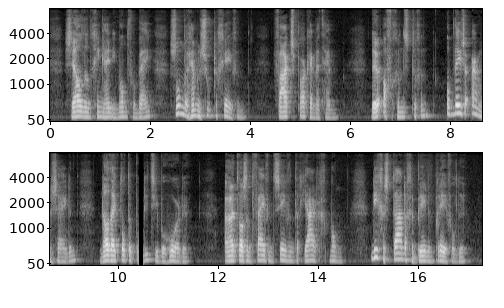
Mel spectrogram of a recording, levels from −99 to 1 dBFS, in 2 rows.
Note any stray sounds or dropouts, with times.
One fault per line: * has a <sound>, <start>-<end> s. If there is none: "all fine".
* has a dropout, 10.4-10.5 s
